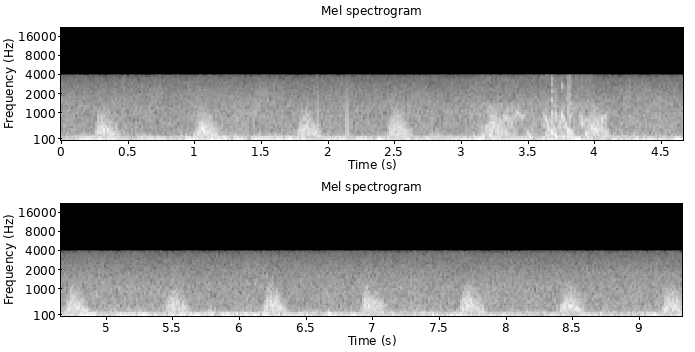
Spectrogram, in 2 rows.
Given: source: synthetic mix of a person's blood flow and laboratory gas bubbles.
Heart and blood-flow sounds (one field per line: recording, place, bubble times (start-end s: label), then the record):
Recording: Doppler ultrasound of blood flow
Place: subclavian vein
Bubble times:
3.06-4.13 s: bubbles
From the record:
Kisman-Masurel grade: 213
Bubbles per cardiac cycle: several, 3 to 8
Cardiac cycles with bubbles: 1 to 10%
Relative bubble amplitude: loud (0.450 to 0.775)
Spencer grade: 1 (occasional bubble signal discernible with the cardiac motion signal, with majority of cardiac periods free of bubbles)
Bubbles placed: anywhere in the cardiac cycle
